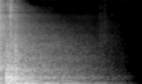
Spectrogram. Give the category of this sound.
Sound effects > Objects / House appliances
